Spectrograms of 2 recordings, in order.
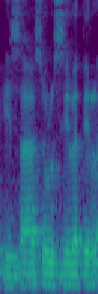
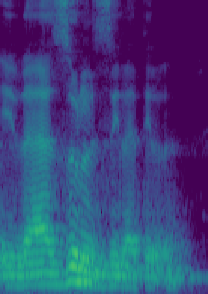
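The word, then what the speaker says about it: إِذَا زُلْزِلَتِ: Jadi orang Sulawesi kalau mengaji itu Bismillahirrahmanirrahim, Isa sulsilatil ardu silsalaha. Jadi S semua. Isa sulsilatil ardu silsalaha, kata orang Sulawesi. Datang orang Jawa, enggak gitu bacanya. Terus gimana Mas? Ijajul jilatil ardu jiljalaha. Jadi J semua. Padahal idza zulzilatil.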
